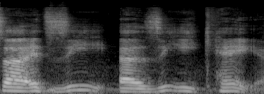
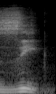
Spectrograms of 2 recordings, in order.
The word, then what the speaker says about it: Zek: Oh, it's Z-E-K actually. It's pronounced Zeke, even though it's more like Zek.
